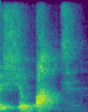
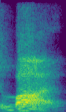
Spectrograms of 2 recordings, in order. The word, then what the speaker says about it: Shabai: Some people say Shabbat, but it's Shabai.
